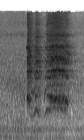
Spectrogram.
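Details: A green junglefowl crows once, a hoarse clipped first syllable and then a longer, grating, level second syllable.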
